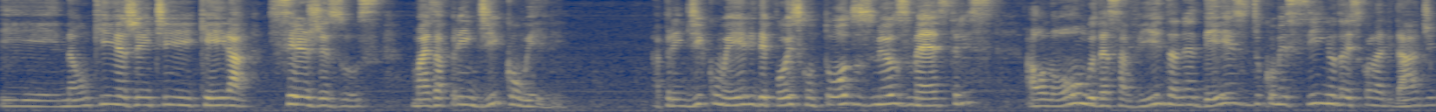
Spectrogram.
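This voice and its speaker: In a room with audible echo, a somewhat breathy woman speaks at a very slow pace with medium pitch and ordinary pitch variation. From Brazil, São Paulo state (Sorocaba). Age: 60s. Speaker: teacher and workshop speaker. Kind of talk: online workshop talk. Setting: live stream.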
